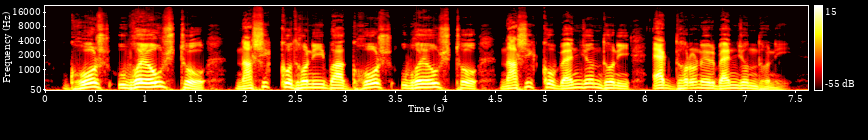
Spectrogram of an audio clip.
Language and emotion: Bengali, neutral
